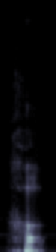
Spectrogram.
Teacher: Glottal sound एक ही है, ह। ये आपके वोकल कॉर्ड से प्रोड्यूस होता है, इसीलिए इसे ग्लोटल साउंड कहते हैं।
